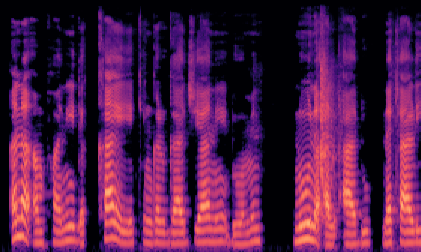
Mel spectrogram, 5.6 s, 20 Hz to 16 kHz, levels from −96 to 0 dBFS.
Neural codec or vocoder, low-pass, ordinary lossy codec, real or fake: vocoder, 44.1 kHz, 128 mel bands every 256 samples, BigVGAN v2; 14.4 kHz; none; fake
